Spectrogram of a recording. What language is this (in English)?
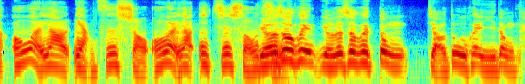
Chinese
